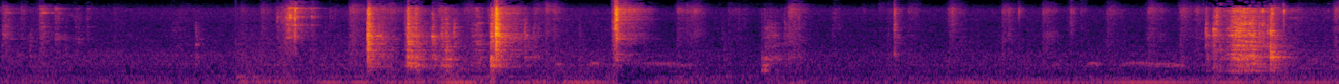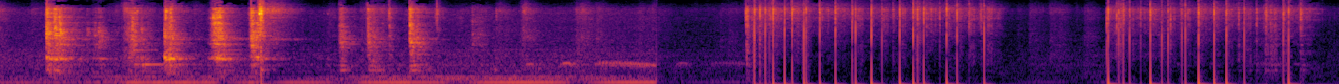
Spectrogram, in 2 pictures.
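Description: Metal parts and screw clamps being handled on a steel welding table, with scattered knocks and clanks. Then, about three-quarters in, two short bursts of MIG welding crackle as the joint between the two tubes is tack-welded.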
